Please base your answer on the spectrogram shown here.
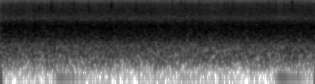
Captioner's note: applause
